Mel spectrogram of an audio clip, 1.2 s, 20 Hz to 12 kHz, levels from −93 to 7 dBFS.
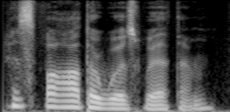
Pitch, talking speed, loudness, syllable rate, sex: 155 Hz, 260 wpm, -14 LUFS, 5.6 syllables/s, female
